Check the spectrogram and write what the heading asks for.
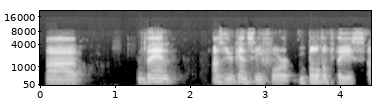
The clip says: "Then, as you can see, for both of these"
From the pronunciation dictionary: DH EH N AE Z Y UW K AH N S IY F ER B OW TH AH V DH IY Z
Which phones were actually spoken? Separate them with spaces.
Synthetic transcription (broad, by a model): DH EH N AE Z Y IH K AH N S IY F ER B OW TH AH V DH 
